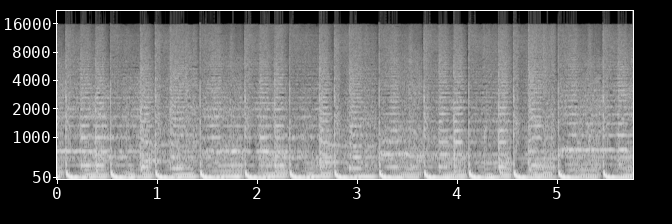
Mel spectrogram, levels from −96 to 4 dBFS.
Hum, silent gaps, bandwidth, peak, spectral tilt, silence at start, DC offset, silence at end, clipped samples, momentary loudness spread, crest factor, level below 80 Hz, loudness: none; none; 16.5 kHz; 0 dBFS; -4 dB/octave; 0 s; under 0.1%; 0 s; 0.5%; 2 LU; 8 dB; -10 dBFS; -9 LUFS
